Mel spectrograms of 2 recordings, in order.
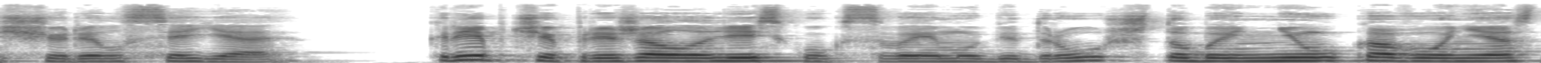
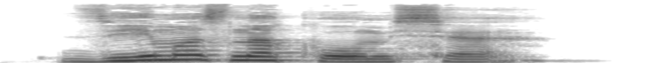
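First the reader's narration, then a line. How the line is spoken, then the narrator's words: Sighing. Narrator (Russian): вздохнула Леся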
